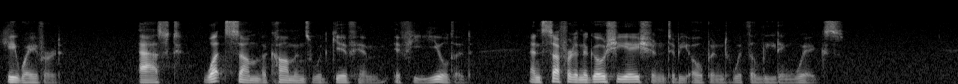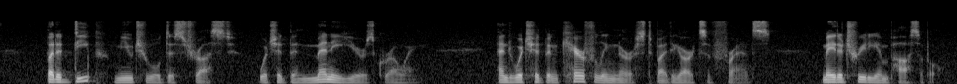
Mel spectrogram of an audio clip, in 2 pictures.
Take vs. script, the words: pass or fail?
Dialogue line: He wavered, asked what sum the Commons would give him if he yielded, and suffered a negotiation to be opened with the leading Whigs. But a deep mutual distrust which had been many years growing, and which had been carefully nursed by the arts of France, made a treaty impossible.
pass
